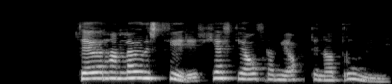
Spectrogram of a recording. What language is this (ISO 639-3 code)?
isl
